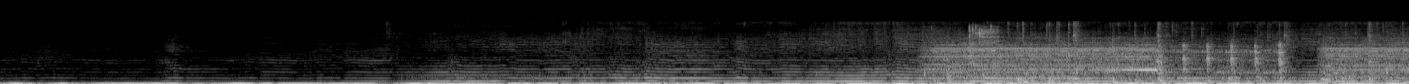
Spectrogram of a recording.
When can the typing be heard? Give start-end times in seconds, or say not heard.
9.2-14.0.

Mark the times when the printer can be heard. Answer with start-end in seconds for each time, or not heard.
9.2-14.0.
